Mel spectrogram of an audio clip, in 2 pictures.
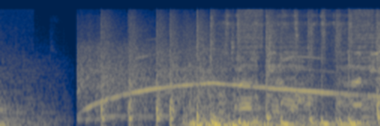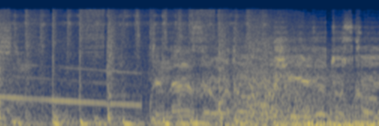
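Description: The sound fades almost to silence, then closing-theme music with a beat starts, carrying a siren sound effect: one siren sweep rises for about a second and then falls slowly for a couple of seconds.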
